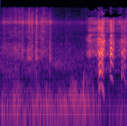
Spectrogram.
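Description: A steady low outdoor rumble, with a short high-pitched voice calling out near the end.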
